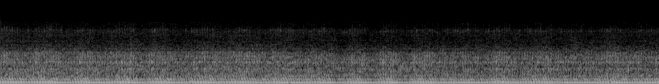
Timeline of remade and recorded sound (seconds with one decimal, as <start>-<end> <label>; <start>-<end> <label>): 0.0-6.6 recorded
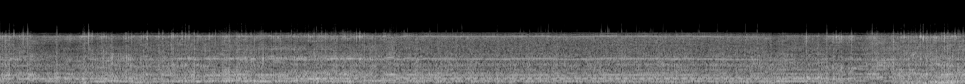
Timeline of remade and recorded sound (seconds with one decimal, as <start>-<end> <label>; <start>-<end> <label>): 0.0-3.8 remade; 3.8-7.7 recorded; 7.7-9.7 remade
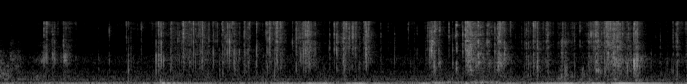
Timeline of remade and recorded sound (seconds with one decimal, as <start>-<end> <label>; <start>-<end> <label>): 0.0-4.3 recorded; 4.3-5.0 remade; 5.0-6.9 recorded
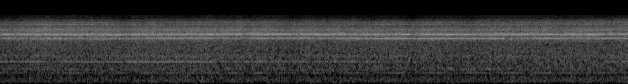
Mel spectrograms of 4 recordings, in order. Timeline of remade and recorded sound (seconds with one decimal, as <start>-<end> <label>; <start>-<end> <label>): 0.0-6.3 recorded

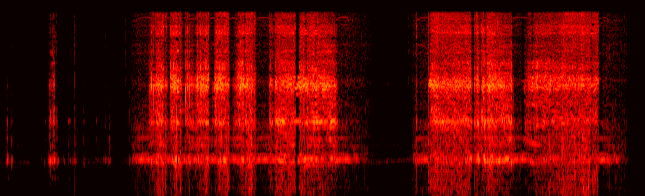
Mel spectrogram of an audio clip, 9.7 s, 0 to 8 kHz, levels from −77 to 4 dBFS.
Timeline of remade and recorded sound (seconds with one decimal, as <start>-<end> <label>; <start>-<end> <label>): 0.0-9.7 recorded

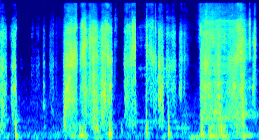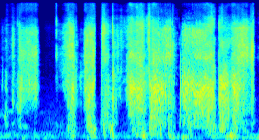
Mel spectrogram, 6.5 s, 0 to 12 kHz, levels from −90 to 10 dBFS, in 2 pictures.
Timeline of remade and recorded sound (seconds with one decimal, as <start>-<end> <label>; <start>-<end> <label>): 0.0-0.7 recorded; 0.7-1.3 remade; 1.3-2.3 recorded; 2.3-5.2 remade; 5.2-5.7 recorded; 5.7-6.5 remade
